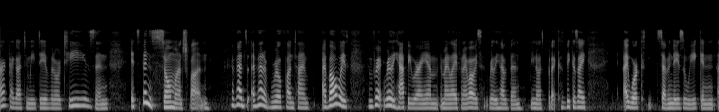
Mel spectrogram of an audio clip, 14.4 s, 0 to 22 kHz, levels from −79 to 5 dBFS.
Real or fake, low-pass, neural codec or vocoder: fake; 7.2 kHz; autoencoder, 48 kHz, 128 numbers a frame, DAC-VAE, trained on Japanese speech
